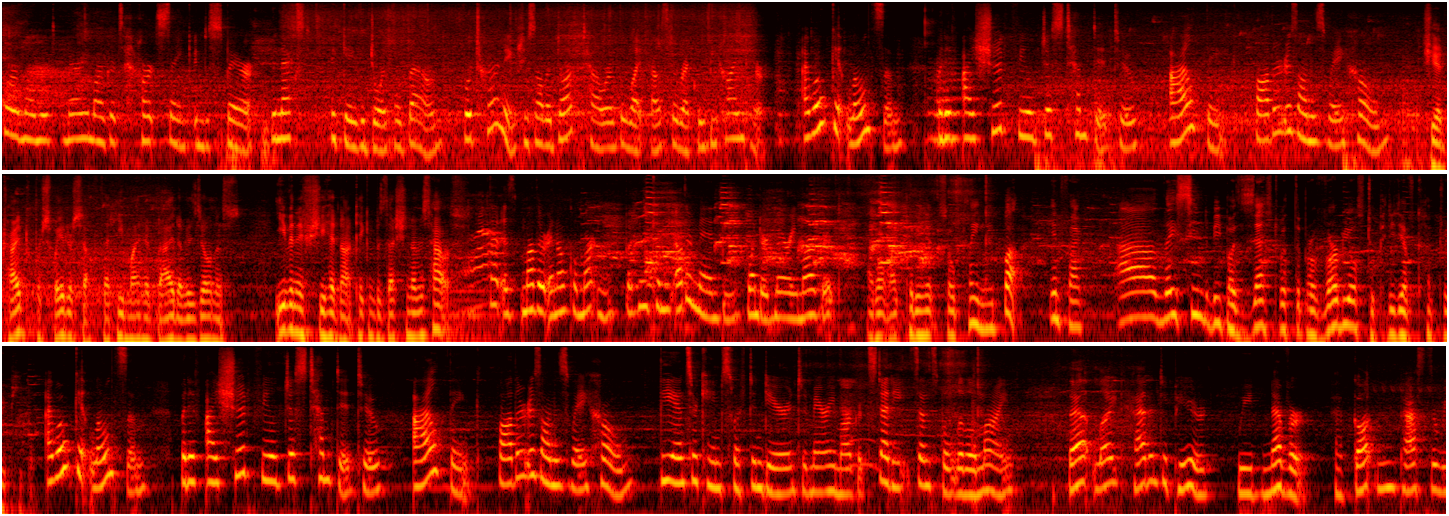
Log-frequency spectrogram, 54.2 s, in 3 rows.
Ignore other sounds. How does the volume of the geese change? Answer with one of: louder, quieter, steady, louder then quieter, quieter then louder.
quieter.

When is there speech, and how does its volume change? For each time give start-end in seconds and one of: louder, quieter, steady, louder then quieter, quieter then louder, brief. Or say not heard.
0.0-54.1 steady.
